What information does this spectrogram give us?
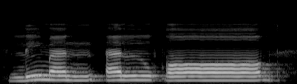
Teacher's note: لمن القى میں قاف کے اوپر کھڑا زبر ہے اور مد منفصل ہے، کم سے کم دو الف مقدار میں کھینچیں گے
